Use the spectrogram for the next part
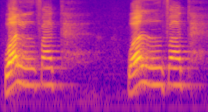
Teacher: Ya, ta-nya tetap terbaca. Kemudian ha tengah tenggorokannya juga terbaca. Ya, ta tetap terbaca dan ha-nya juga tetap terbaca.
